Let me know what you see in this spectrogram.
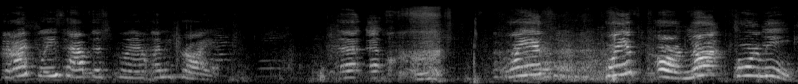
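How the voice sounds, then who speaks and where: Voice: extremely high pitch, lively intonation, slow, heavily acted. A puppeteer voicing a polite, eager young meat-eating dinosaur in a children's puppet show. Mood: polite, fussy. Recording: noisy, distant amateur live recording.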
